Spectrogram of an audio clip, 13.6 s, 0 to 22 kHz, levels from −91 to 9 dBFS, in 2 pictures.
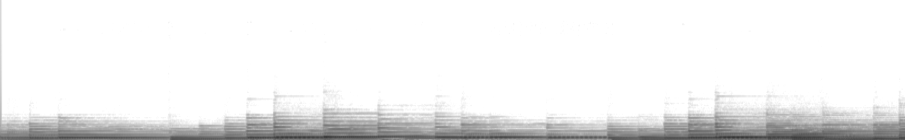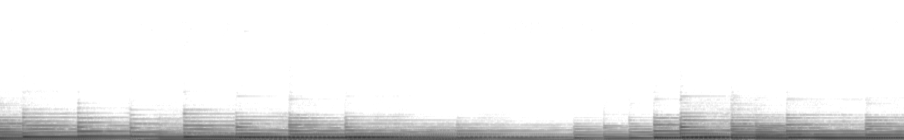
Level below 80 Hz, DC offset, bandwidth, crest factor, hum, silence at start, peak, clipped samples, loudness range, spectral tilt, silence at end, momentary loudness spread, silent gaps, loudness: -50 dBFS; under 0.1%; 4.5 kHz; 14 dB; none; 0 s; -8 dBFS; under 0.1%; 2 LU; -10 dB/octave; 0 s; 11 LU; none; -22 LUFS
